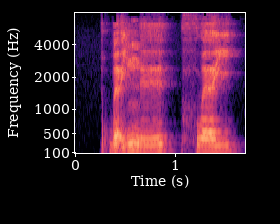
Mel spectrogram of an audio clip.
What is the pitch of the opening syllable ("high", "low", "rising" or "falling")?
rising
